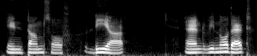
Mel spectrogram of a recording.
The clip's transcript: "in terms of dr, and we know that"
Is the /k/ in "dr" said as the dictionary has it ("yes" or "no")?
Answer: no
